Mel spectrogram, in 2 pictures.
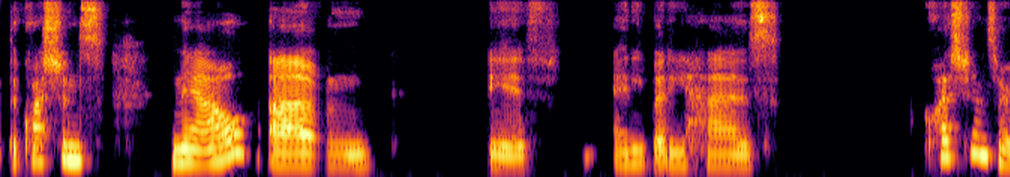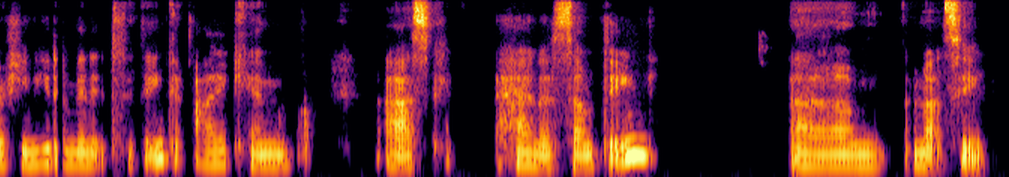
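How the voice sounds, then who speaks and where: A woman moderates the questions at a slow pace, her voice gravelly with fry. She fills pauses with ums and uhs. The sound is dry and close. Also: on the low side, dry recording. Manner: slow, many fillers, friendly. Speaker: research associate moderating questions. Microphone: video call.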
